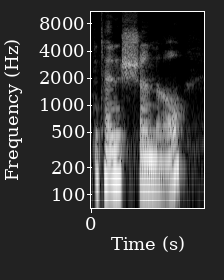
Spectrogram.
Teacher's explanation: the TION is an SH sound, intentional. There's almost no vowel there. We're going to go quickly from the SH to the N, and also quickly from the N to the AL, intentional, no.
